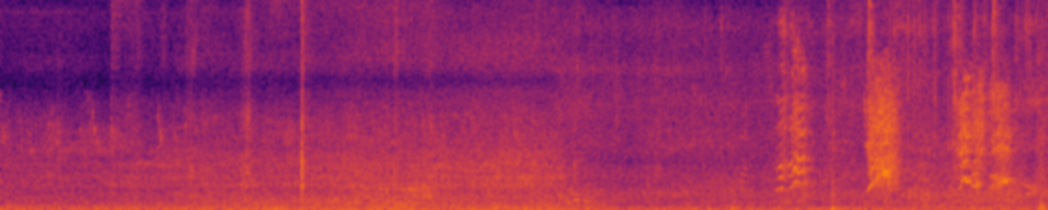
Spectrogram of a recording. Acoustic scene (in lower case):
residential area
